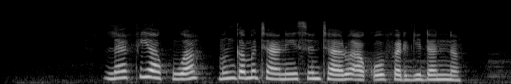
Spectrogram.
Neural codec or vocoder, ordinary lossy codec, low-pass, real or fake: none; none; none; real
